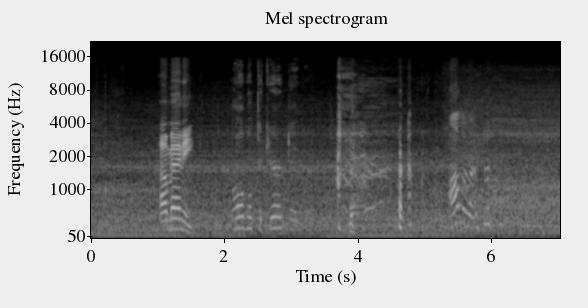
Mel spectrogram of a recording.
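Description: An elderly man talks inside a moving car.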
